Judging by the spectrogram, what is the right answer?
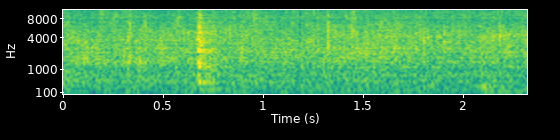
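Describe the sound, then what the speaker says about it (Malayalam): Chicken frying in about 100 grams of butter for homemade mandi, a steady soft hiss of sizzling fat with one small pop, heard close and alone. "ഈ നൂറ് ഗ്രാം ബട്ടറിലാണ് നമ്മൾ വറുത്തെടുക്കേണ്ടത് ചിക്കൻ വേവിച്ചെടുക്കേണ്ടത്"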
